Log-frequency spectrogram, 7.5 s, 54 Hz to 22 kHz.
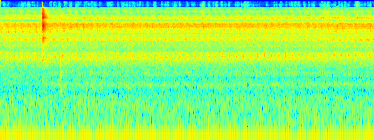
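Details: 2010 Ford C-Max diesel, stood half a year with battery disconnected, wouldn't start with immobilizer errors; after clearing faults: steady even idle, smooth low rumble, no knocks or misses.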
